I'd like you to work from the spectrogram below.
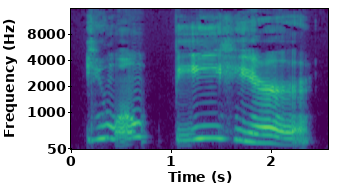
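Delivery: very slow, high-pitched, dragged-out whine. A narrator reads a character objecting, whining. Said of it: "he whined".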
